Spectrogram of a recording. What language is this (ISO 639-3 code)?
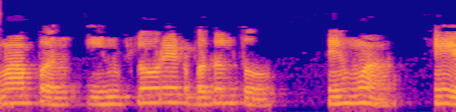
mar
